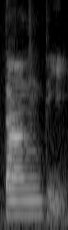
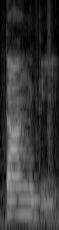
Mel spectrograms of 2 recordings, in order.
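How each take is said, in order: The two takes are said the same way.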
